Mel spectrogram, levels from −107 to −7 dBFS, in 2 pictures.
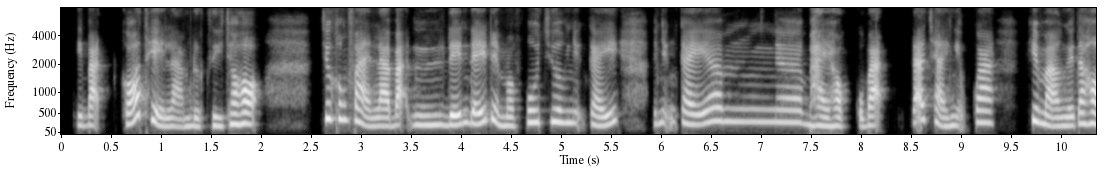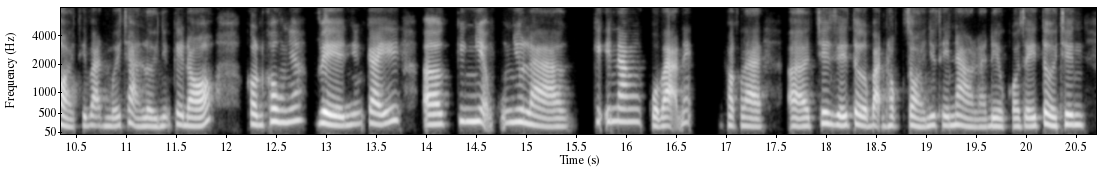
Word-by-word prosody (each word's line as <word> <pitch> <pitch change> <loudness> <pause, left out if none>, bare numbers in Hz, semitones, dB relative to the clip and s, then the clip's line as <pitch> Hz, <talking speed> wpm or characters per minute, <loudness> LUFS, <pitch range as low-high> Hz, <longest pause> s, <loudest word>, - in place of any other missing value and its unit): thì 220 - -3
bạn 215 0 0 0.2
có 370 - +6
thể 310 - +3
làm 195 0 -3
được 195 -1 -5
gì 205 -1 -2
cho 245 +3 +2
họ, 255 0 +4 0.6
chứ 375 - +4
không 360 -1 0
phải 305 - +2
là 200 0 +2
bạn, 195 - 0 0.3
ừ, 230 - -4
đến 230 +5 +3
đấy 265 +1 +4
để 340 - +2
mà 210 -3 -2
phô 285 0 +2
trương 290 -1 -1
những 270 - -10
cái 230 +4 0 0.3
những 270 +2 -8
cái, 245 -3 +1
ờm, 310 +2 0 0.5
ơ, 285 -1 -2
bài 215 -5 -1
học 205 0 0
của 185 - -6
bạn 215 +2 +2 0.3
đã - - +3
trải 275 -10 -1
nghiệm 210 -1 -5
qua. 280 -1 0 0.4
Khi 320 - +4
mà 220 -6 +3
người 205 +1 0
ta 260 - +2
hỏi 250 -7 +5
thì 210 - -4
bạn 210 -2 -4
mới 200 +1 -4
trả 215 - -3
lời 195 0 -2
những 205 - -6
cái 245 -3 -2
đó, 205 - +3 0.3
còn 235 -2 +1
không 300 +2 +2
nhớ, 320 +3 -2 0.2
về 235 -6 +7
những 245 +4 -6
cái, 265 +5 +2 0.2
ờ, 240 +1 +3
kinh 310 -1 -1
nghiệm 310 -1 +1
cũng - - -7
như 295 0 +1
là 195 -7 +1 0.3
kỹ 300 0 -4
năng 305 -1 0
của 200 - +2
bạn 205 +1 +2
ấy, 275 +1 -8 0.4
hoặc 210 -1 -3
là, 195 -2 0 0.2
ờ, 195 -1 0
trên 265 +3 +1
giấy 220 -2 +3
tờ 225 -2 +2
bạn 195 - -1
học 210 -1 -4
giỏi 205 -5 -1
như 215 +3 -1
thế 220 - -2
nào 215 -4 -1
là 180 0 -8
đều 195 0 0
có 195 +1 -4
giấy 195 +1 0
tờ 235 -6 +4
trên, 230 +2 +1
230 Hz, 240 wpm, -21 LUFS, 205-280 Hz, 0.6 s, về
